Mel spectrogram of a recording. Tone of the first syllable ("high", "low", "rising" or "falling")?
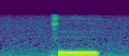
low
